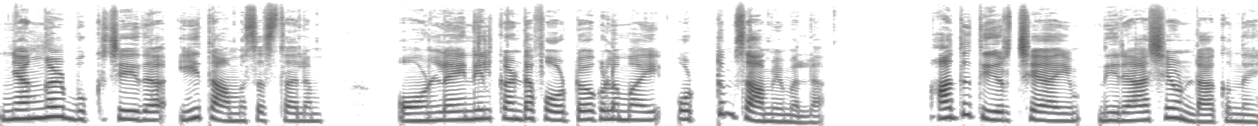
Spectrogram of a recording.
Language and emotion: Malayalam, sad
